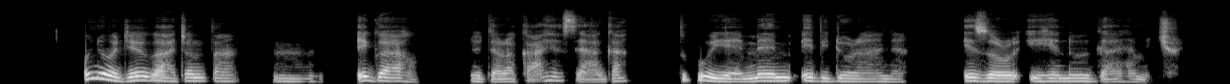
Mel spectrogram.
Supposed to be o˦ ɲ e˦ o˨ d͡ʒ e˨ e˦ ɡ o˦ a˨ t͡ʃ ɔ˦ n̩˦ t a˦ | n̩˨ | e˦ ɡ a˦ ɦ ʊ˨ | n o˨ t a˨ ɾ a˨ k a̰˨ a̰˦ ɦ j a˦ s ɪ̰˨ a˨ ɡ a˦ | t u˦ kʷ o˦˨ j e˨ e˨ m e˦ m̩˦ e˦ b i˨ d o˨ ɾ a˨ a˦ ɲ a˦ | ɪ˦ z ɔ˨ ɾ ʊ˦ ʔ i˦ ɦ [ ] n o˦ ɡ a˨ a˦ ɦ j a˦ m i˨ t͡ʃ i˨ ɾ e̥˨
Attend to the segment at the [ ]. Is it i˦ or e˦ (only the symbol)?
e˦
